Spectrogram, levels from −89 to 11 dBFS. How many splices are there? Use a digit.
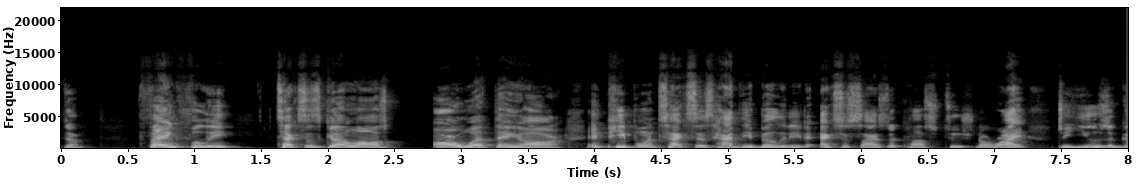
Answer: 0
